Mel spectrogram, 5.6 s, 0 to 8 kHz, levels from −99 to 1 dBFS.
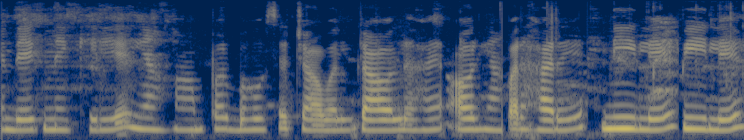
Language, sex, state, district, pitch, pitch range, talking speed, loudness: Hindi, female, Rajasthan, Nagaur, 230 Hz, 225-240 Hz, 180 wpm, -31 LUFS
